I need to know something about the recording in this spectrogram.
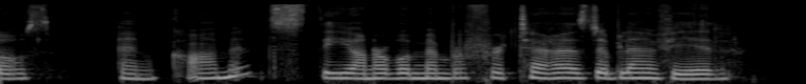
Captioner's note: speaking French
